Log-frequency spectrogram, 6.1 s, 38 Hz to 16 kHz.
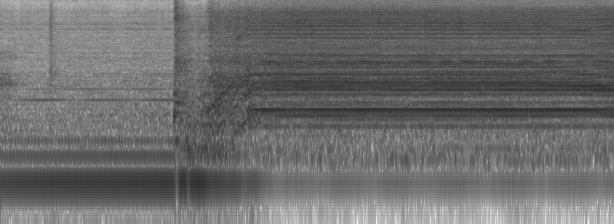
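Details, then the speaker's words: Log-splitter-converted forging press (25-ton County Line) hydraulic pump on three-phase motor via phase converter: motor spins up in about a second, then loud steady high-pitched whine over hum; noisy pump, owner unsure whether it will quiet or worsen. "and you might want to turn down your sound [Music] because like I said this sucker is noisy"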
